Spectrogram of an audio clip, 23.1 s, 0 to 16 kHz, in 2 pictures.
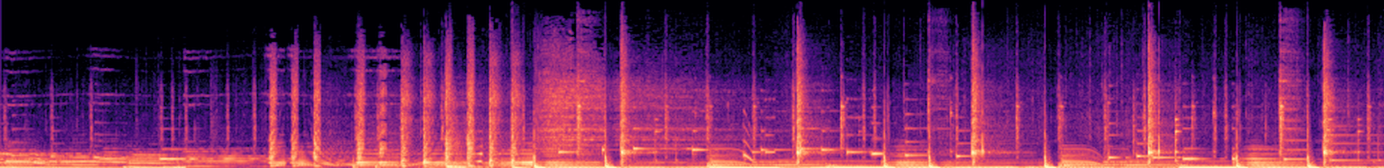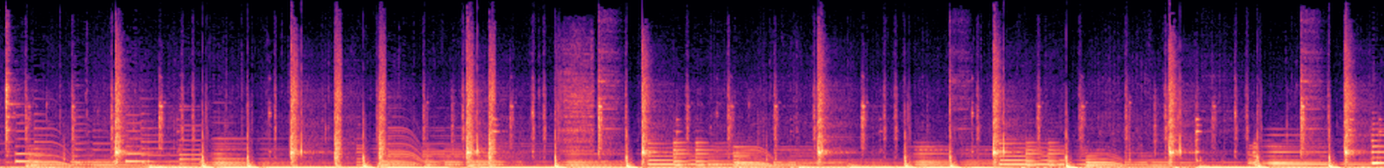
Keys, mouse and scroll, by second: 0.0-0.8 typing, 1.5-6.6 drag, 6.6 middle click, 7.8-9.5 drag, 12.7-16.0 drag, 16.6-18.8 middle drag, 18.8-23.0 drag.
